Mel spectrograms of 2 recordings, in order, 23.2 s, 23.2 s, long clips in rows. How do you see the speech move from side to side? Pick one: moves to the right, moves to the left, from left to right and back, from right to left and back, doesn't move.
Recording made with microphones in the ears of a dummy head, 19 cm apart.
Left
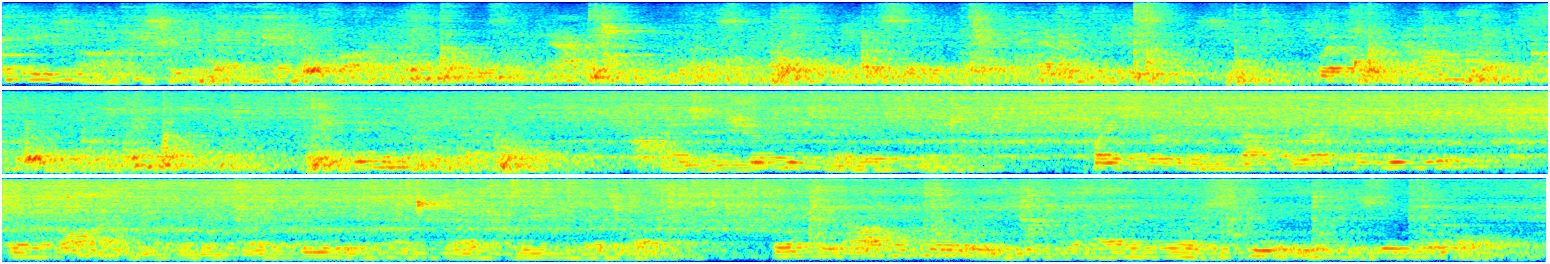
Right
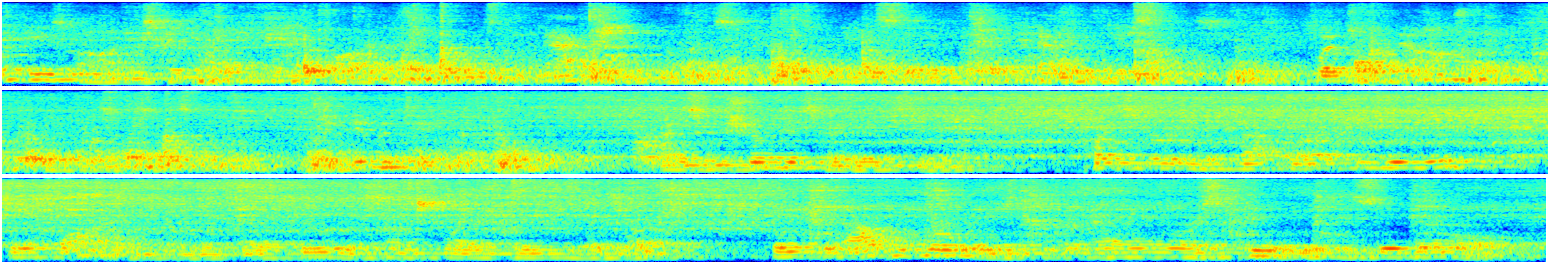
from right to left and back.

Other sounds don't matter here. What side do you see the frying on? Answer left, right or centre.
left.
